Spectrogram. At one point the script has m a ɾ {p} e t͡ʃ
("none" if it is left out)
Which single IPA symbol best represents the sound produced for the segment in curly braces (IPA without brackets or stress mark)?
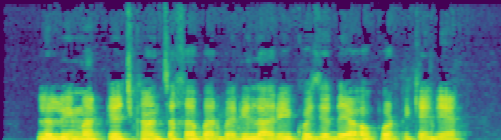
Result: p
